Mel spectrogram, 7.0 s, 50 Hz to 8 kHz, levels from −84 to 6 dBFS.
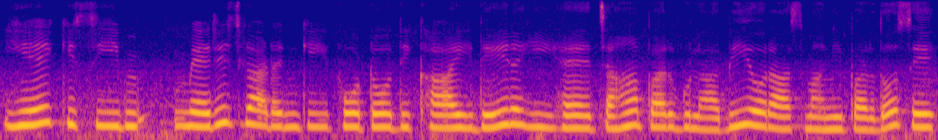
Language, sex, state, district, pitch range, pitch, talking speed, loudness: Hindi, male, Rajasthan, Jaipur, 235-265 Hz, 250 Hz, 155 wpm, -13 LUFS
